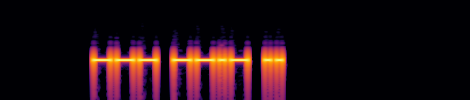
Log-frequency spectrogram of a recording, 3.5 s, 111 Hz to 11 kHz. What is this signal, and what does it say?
Morse code, heard as a keyed tone, about 27 wpm, 700 Hz. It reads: OQI
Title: USA Call Sign Postfixes - 3 Letters 28wpm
